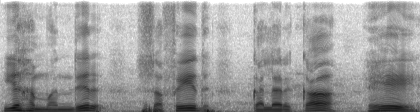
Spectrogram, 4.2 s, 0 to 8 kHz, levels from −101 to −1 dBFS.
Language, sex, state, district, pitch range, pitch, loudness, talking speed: Hindi, male, Madhya Pradesh, Dhar, 100-140 Hz, 110 Hz, -17 LUFS, 85 wpm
